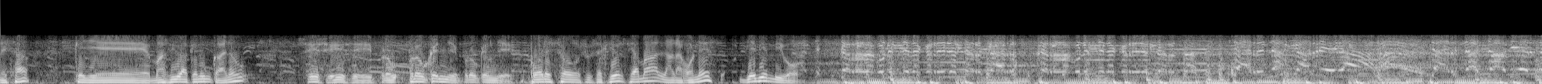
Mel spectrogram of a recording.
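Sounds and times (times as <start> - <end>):
speech: 0.0 - 9.4
concert audience yelling and cheering at a concert: 2.5 - 5.5, 8.5 - 15.4.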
